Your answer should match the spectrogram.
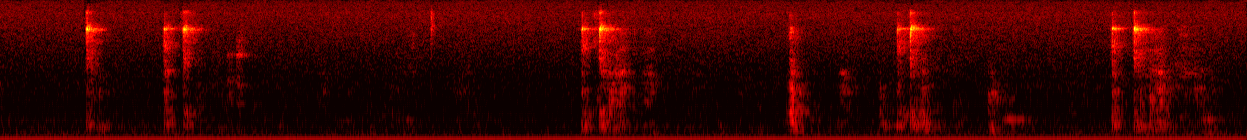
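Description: Faint, irregular clicks of a computer mouse over near silence, about nine in all, several in quick pairs like double-clicks.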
